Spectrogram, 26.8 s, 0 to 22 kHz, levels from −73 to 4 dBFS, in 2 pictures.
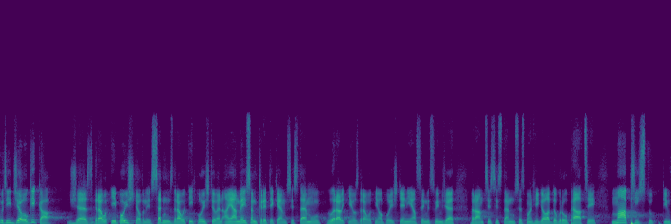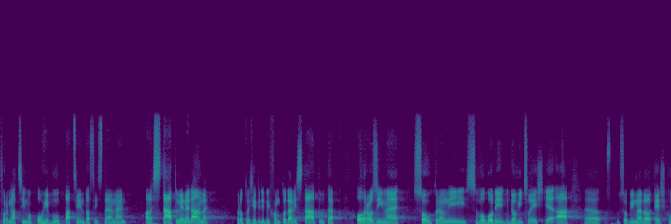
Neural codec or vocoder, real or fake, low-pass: codec, 24 kHz, 0.9 kbps, WavTokenizer, large speech release; fake; 10.8 kHz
